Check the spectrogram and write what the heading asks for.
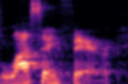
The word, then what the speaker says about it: laissez-faire: And that is, the way that we pronounce this in English, at least today, is laissez faire.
